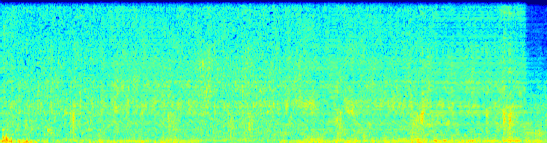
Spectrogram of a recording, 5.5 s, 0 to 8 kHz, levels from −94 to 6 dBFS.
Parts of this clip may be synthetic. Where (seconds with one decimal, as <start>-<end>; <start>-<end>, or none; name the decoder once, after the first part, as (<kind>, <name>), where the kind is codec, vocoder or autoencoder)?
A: 1.0-2.0 (vocoder, HiFi-GAN); 2.8-5.5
